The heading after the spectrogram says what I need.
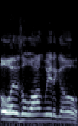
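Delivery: very loud, high-pitched yelling. Commentating on a play as it happens, yelling. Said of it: "sorry for yelling".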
